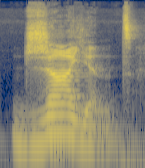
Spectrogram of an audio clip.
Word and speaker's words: giant: killed a giant giant some people read this word wrong it's not g giant giant and it's also an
